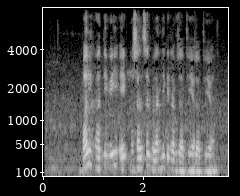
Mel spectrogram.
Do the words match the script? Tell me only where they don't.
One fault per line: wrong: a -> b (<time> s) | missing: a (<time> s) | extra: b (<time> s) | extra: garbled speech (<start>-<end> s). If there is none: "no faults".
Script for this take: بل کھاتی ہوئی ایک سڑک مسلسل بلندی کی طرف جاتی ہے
missing: سڑک (1.7 s)
extra: جاتی (3.0 s)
